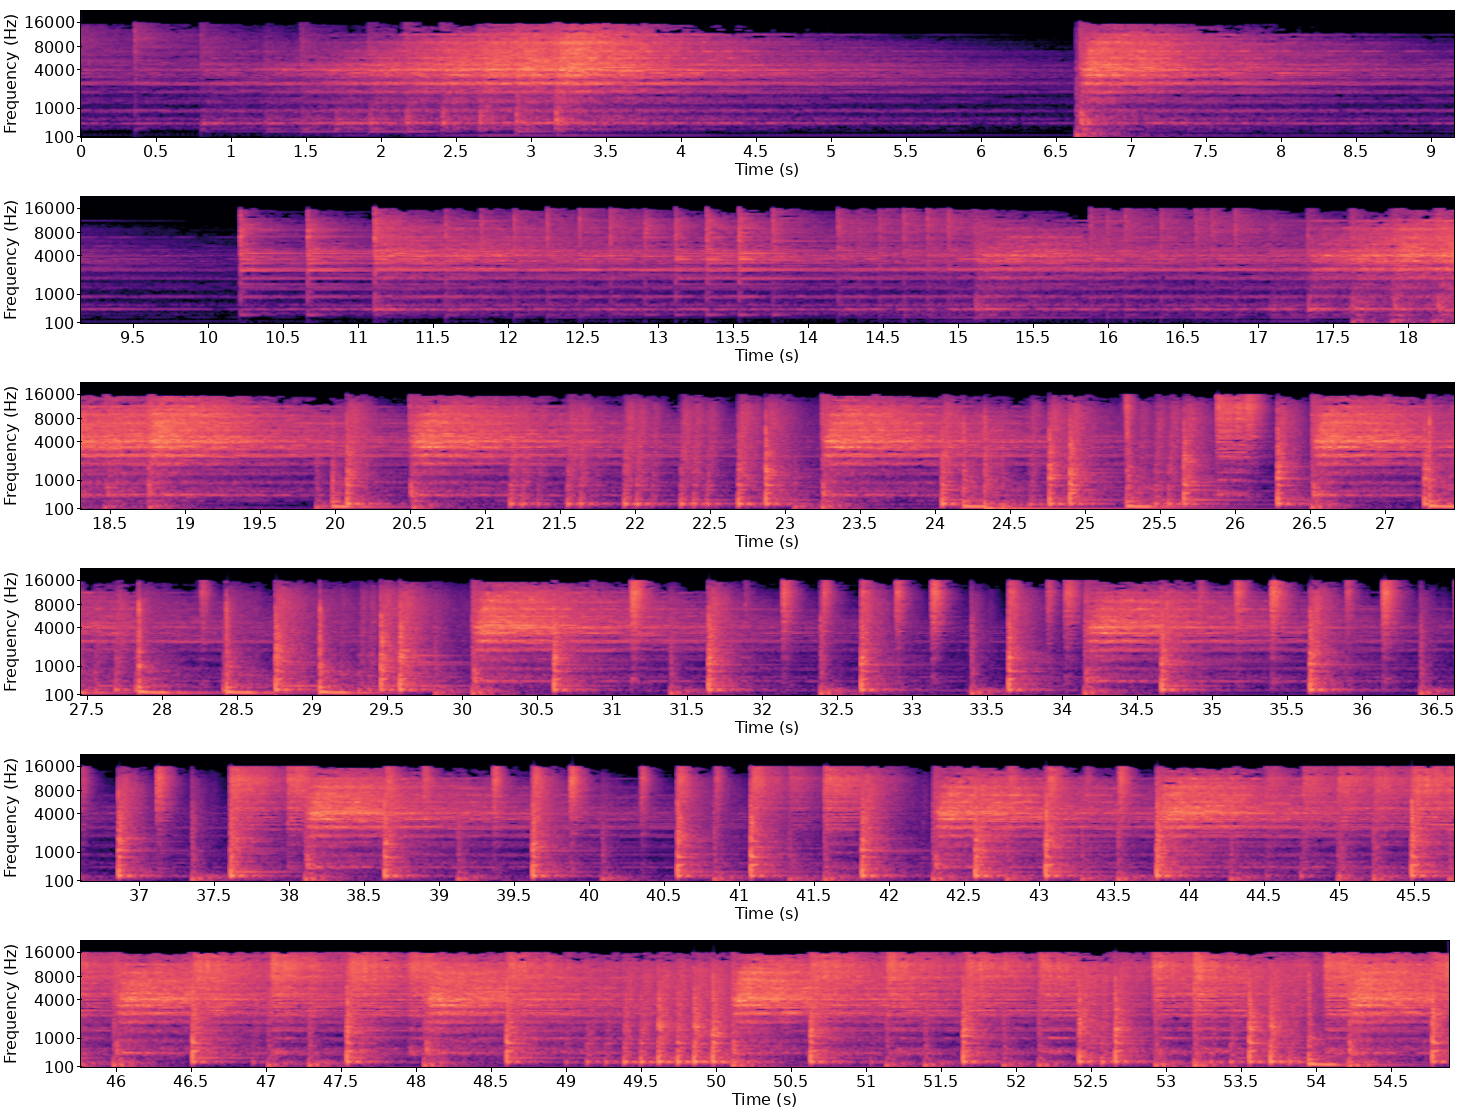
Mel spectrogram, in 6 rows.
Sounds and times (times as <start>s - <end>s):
Bass drum: 22.9s - 30.4s.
